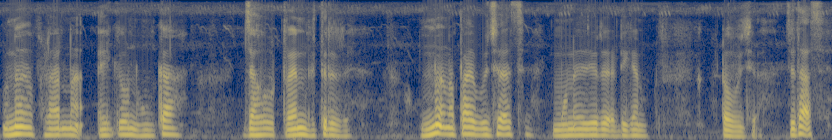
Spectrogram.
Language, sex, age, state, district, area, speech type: Santali, male, 45-60, Odisha, Mayurbhanj, rural, spontaneous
